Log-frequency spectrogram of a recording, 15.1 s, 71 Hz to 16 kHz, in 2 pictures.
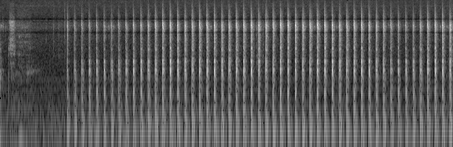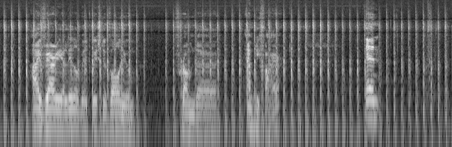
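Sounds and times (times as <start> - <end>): rattle of buzzy electronic pulses: 0.0 - 15.0.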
